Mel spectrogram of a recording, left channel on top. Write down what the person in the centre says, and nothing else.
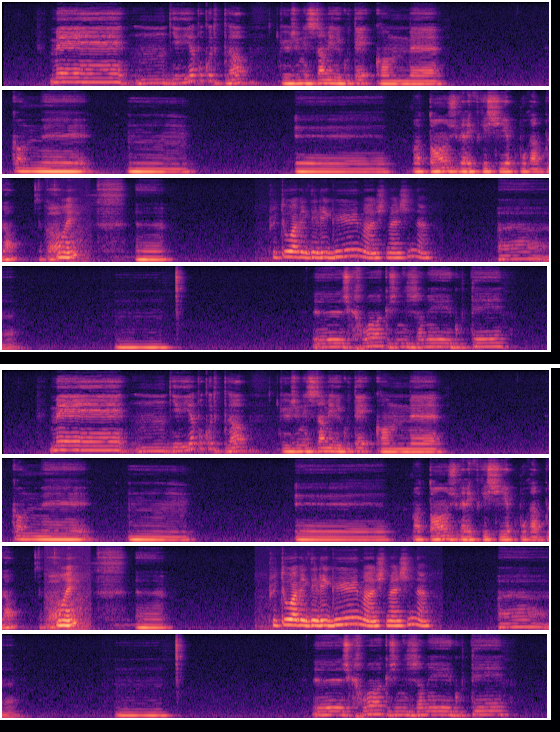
Mais hum, il y a beaucoup de plats que je n'ai jamais goûté, comme, euh, comme euh, hum, Euh, attends, je vais réfléchir pour un plat. D'accord?
Euh,
euh, hmm, euh, je crois que je n'ai jamais goûté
